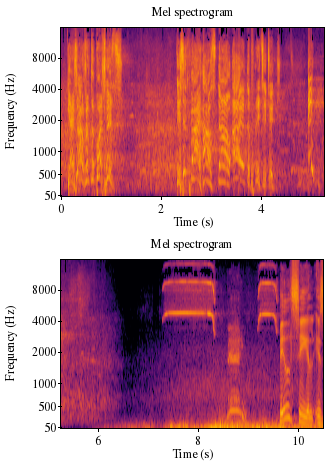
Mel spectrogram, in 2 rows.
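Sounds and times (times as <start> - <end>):
laughter: 0.0 - 6.5
speech: 0.2 - 1.3, 2.3 - 4.5, 9.6 - 10.5
shrill steady whistle blast as a command: 7.3 - 8.4, 9.2 - 9.6.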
